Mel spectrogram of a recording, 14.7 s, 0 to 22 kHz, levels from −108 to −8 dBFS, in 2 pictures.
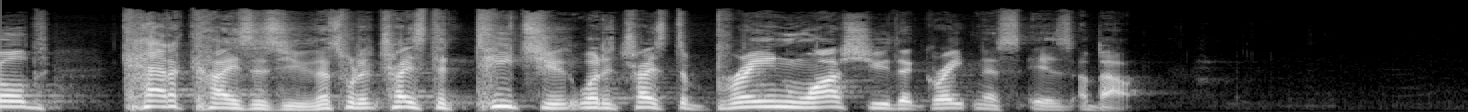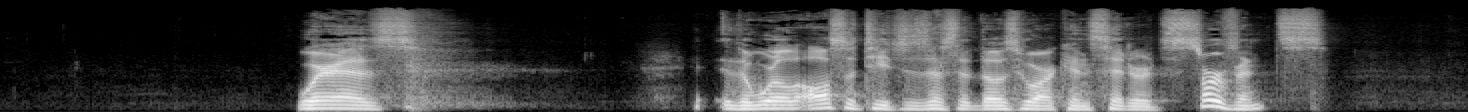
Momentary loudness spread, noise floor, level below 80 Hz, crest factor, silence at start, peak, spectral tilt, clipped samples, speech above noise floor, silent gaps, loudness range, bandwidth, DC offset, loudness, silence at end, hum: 13 LU; -86 dBFS; -60 dBFS; 18 dB; 0 s; -2 dBFS; -5.5 dB/octave; under 0.1%; 68 dB; none; 10 LU; 16 kHz; under 0.1%; -19 LUFS; 0.75 s; none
